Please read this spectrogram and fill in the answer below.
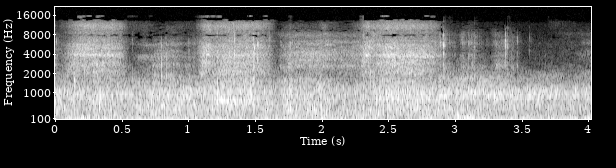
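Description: Faint rustling, in three short swells of hiss, with no firework going off.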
